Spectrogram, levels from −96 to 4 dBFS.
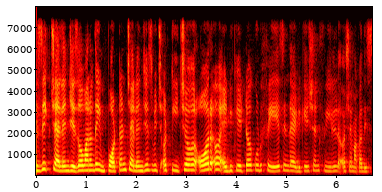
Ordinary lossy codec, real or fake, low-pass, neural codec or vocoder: none; fake; 7.2 kHz; vocoder, 22.05 kHz, 80 mel bands, WaveNeXt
